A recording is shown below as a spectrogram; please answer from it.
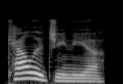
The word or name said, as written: calligenia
